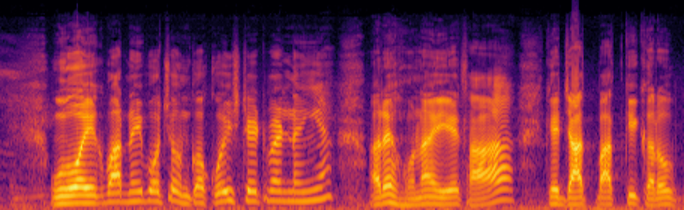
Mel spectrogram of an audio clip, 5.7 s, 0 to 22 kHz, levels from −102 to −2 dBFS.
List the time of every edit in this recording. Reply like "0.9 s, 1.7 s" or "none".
none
